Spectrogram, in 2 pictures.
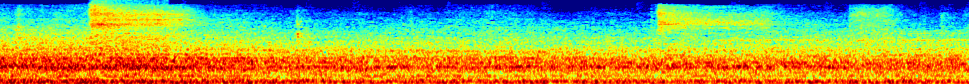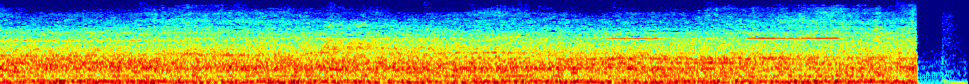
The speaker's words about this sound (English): And I just want to get your guys' opinion, because this tweet came out yesterday from Taylor McGregor, and she's over at Wrigley Field. And the Cubs were testing out crowd noise yesterday. And just listen to this and let me know what you think.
